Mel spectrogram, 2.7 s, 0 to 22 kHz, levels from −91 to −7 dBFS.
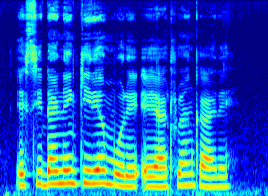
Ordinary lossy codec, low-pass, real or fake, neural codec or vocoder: none; none; real; none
